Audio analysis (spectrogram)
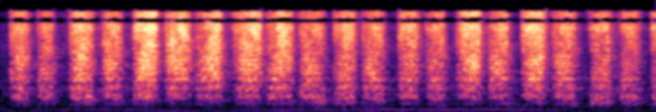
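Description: A long-handled round brush is scrubbed back and forth across a small, heavily dirty, muddy flat woven rug covered in soapy foam. Each stroke makes a bright, wet, rasping swish in a quick, steady rhythm, with a faint low hum underneath.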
